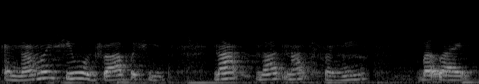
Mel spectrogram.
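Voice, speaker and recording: A woman's voice: a little high, measured pace, slight background noise. Teen girl, casual storytime, rambling filler-heavy delivery, acts out quotes; thin phone-like sound, echoey room, mic at a distance. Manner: acts out quoted people in her voice. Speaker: vlogger telling a story. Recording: tinny, roomy, distant from mic.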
